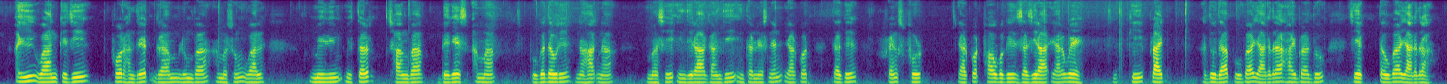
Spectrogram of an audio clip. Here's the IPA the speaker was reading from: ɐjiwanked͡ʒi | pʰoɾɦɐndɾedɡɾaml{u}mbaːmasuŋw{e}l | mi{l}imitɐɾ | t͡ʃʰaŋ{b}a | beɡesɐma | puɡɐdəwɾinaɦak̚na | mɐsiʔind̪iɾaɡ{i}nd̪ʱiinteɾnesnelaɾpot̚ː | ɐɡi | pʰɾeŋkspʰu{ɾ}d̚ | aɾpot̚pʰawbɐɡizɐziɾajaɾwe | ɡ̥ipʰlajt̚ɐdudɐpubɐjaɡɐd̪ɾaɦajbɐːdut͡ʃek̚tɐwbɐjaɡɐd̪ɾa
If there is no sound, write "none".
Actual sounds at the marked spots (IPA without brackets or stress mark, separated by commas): u, a, l, b, a, ɾ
